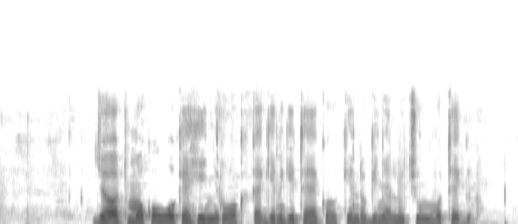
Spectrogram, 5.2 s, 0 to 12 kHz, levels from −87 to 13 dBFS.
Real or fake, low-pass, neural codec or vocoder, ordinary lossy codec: real; 7.2 kHz; none; none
